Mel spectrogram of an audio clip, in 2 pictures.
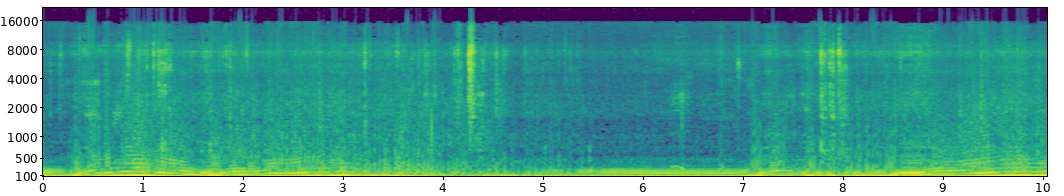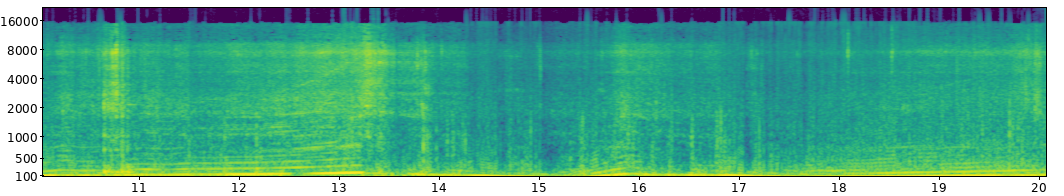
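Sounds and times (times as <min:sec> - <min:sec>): rotary car engine from inside cabin: 0:00.0 - 0:20.0.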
